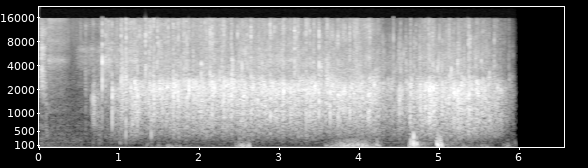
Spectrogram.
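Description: Audience applauding, swelling in about a second in and holding steady, with a couple of low thumps near the end, then cut off abruptly.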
